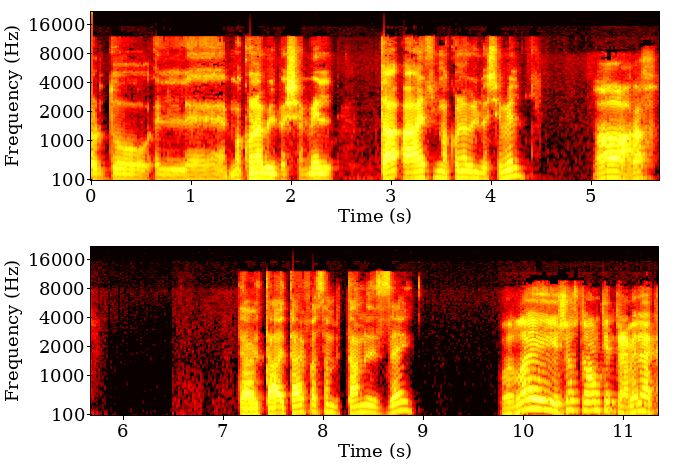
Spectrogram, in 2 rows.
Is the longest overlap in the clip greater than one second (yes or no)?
no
